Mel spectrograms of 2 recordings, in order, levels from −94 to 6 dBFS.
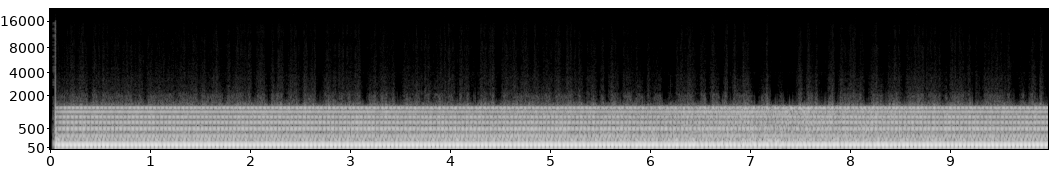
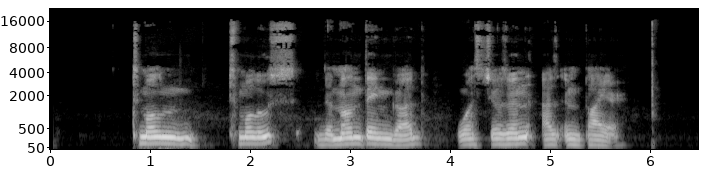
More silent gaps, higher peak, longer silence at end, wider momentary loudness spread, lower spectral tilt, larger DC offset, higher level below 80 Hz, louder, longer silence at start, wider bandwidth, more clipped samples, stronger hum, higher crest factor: neither; about the same, -4 dBFS vs -4 dBFS; second, 0 s vs 0.8 s; second, 1 LU vs 19 LU; first, -14 dB/octave vs -5 dB/octave; first, 0.3% vs under 0.1%; first, -28 dBFS vs -62 dBFS; first, -12 LUFS vs -19 LUFS; second, 0.05 s vs 0.8 s; second, 1.6 kHz vs 16.5 kHz; neither; neither; second, 6 dB vs 16 dB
